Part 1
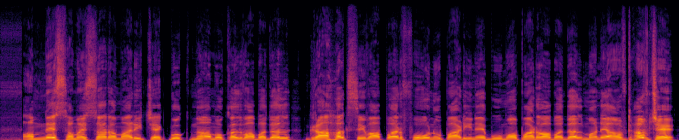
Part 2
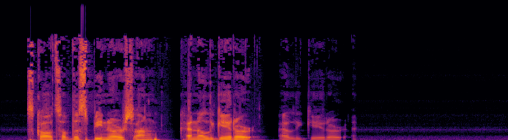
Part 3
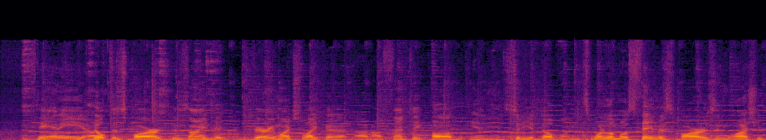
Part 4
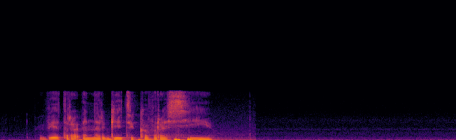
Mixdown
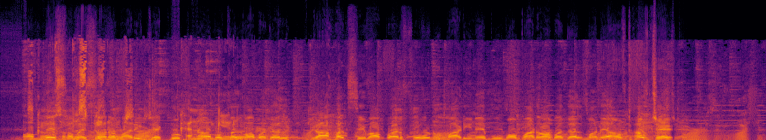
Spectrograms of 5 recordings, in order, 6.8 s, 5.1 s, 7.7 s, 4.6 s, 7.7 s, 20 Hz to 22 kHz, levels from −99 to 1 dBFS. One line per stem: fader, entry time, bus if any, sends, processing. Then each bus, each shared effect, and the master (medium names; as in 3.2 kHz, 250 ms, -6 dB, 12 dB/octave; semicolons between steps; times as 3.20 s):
+2.5 dB, 0.00 s, no send, echo send -16.5 dB, bass shelf 140 Hz -11.5 dB; saturation -15.5 dBFS, distortion -14 dB
+1.0 dB, 0.00 s, no send, echo send -13.5 dB, rotary cabinet horn 0.9 Hz; swell ahead of each attack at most 110 dB/s
-5.0 dB, 0.00 s, no send, no echo send, spectral peaks clipped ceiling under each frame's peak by 26 dB; peaking EQ 1.4 kHz -3.5 dB 1.9 oct
mute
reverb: none
echo: delay 184 ms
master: none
